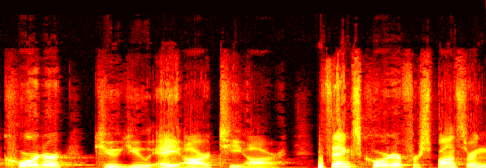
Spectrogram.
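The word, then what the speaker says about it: Quartr: Before we finish the cash flow statement, we want to give a shout out to today's sponsor, Quarter.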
